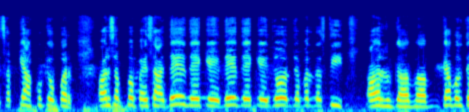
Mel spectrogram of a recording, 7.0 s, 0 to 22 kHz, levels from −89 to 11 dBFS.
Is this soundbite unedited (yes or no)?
yes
